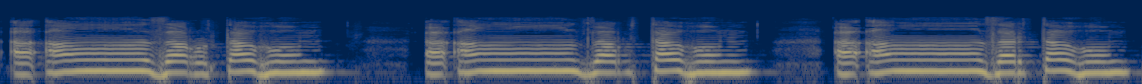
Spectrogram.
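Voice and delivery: اانذرتہم very slow, n held in the nose; ikhfa recitation. Shown as a demonstration. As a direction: stretch the nasal hum in اانذرتہم. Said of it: "آواز کو ناک میں چھپا لیتے ہیں". (اانذرتہم ٹھہر کر، نون ناک میں چھپا کر)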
